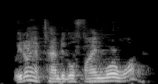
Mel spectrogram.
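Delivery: plain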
